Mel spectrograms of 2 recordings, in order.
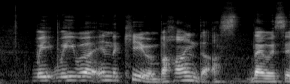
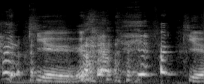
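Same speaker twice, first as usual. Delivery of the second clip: thanks squeaked out through real laughter; laughing thanks; 4 semitones higher, much slower than usual. Real, not acted. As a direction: try to say thanks but crack up. Thanking the odd stranger while laughing.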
